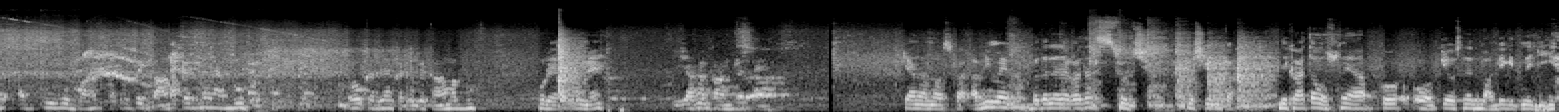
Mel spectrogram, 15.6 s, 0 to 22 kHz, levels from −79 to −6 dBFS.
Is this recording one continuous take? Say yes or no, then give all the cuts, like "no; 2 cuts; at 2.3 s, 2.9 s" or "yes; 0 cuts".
no; 1 cut; at 8.3 s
